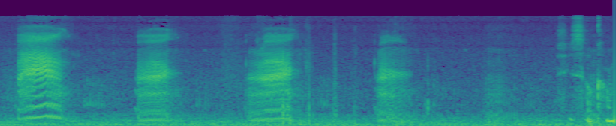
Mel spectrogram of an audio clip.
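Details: Indoor cat lies snugly wrapped in a heated blanket and gives four soft, drawn-out meows, each falling slightly at the end, spaced about one and a half seconds apart. Quiet room with a faint low hum.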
